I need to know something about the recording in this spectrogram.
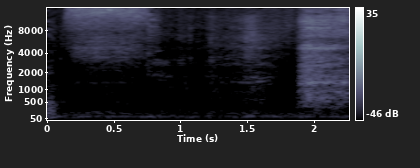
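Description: Faint room tone and microphone hiss, with the lecturer drawing a breath near the end, before he speaks again.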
